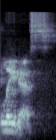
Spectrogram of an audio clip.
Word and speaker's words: Latus: I know that he's very particular about the pronunciation, but am I saying Latus?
